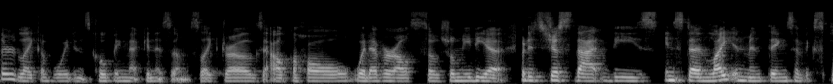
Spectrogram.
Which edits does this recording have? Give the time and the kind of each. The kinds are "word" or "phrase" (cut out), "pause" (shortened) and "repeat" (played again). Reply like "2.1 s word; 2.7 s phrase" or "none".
5.2 s pause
